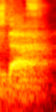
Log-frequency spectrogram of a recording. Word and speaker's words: staff: Staff, a person working in the group, and stuff, your things.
